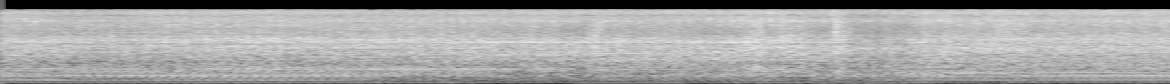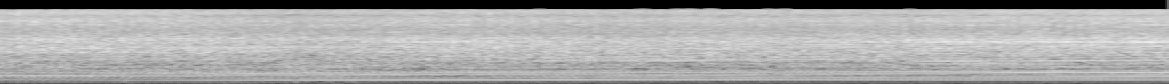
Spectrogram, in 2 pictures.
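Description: A motorcycle engine hums steadily and slowly rises in pitch.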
